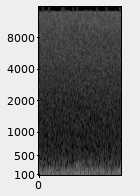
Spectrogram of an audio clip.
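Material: Nothing is struck.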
